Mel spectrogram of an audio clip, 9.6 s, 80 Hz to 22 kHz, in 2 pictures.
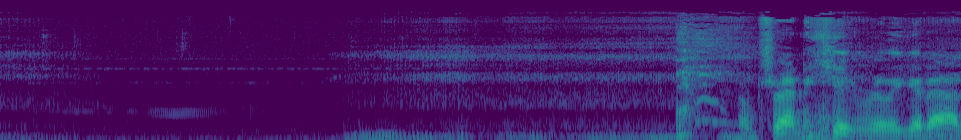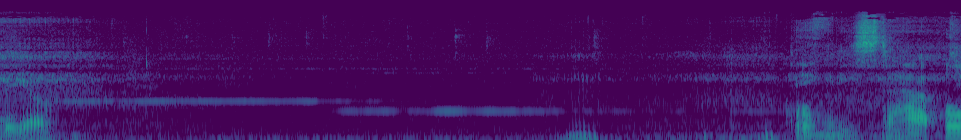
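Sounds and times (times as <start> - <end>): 
pit bull lab mix dog snoring: 0.0 - 0.6, 1.6 - 5.5, 7.4 - 9.6
speech: 3.7 - 5.2, 9.3 - 9.6.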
